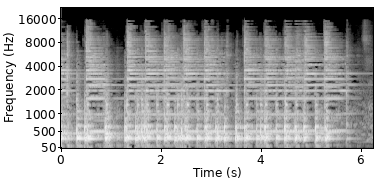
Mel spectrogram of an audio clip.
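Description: Tujia three-stick drum (sanbanggu) percussion: a drum beaten rapidly with wooden sticks, a dense run of strikes over ringing pitched tones, dying away near the end.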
